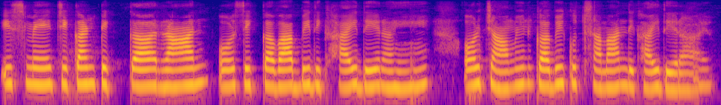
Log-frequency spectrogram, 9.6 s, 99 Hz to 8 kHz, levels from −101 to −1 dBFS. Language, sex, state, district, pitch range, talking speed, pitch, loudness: Hindi, female, Madhya Pradesh, Bhopal, 215-235 Hz, 135 wpm, 225 Hz, -18 LUFS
